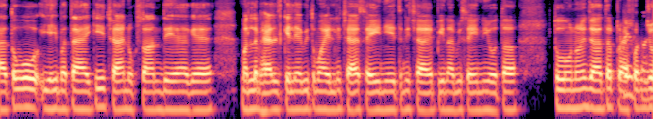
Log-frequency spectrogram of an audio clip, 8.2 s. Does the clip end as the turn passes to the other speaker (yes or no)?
no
